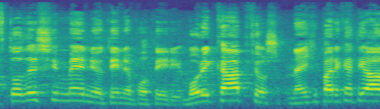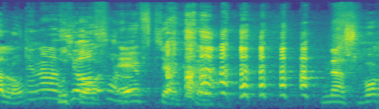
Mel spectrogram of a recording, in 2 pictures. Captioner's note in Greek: γέλια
